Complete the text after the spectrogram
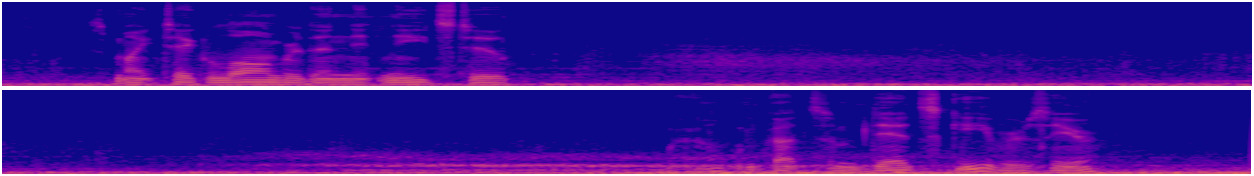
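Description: A low magical hum crackles steadily.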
